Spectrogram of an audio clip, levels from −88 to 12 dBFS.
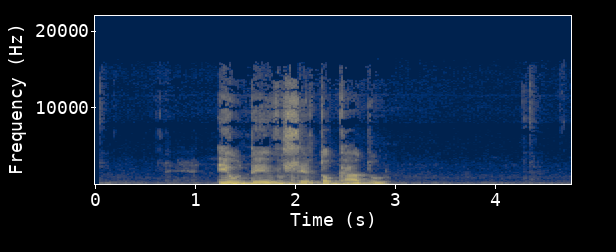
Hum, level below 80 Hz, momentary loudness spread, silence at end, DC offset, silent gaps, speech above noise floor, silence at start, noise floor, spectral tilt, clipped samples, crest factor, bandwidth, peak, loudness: none; -50 dBFS; 7 LU; 1.85 s; under 0.1%; none; 41 dB; 1.2 s; -56 dBFS; -6 dB/octave; under 0.1%; 18 dB; 14.5 kHz; -2 dBFS; -16 LUFS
